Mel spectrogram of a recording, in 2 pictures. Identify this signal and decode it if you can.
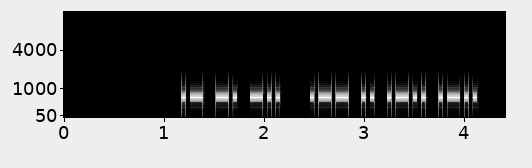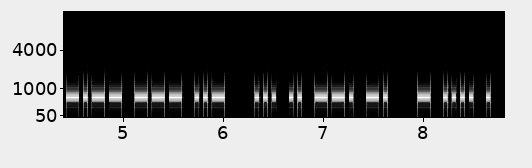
Morse code, heard as a keyed tone, about 28 wpm, 700 Hz. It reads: AND WILL YOU SIGN THE
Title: Sentences from Top 1400 Words 28wpm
